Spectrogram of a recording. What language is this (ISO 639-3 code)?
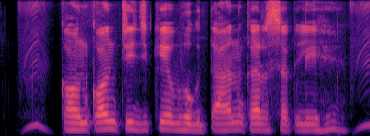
mag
